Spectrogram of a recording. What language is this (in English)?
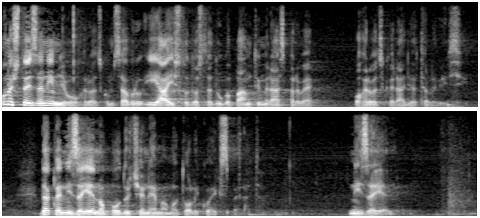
Croatian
